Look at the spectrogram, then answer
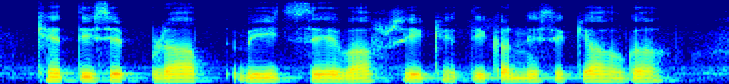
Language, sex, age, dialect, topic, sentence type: Hindi, male, 18-24, Marwari Dhudhari, agriculture, question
